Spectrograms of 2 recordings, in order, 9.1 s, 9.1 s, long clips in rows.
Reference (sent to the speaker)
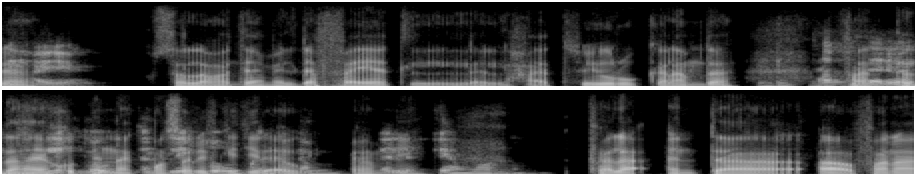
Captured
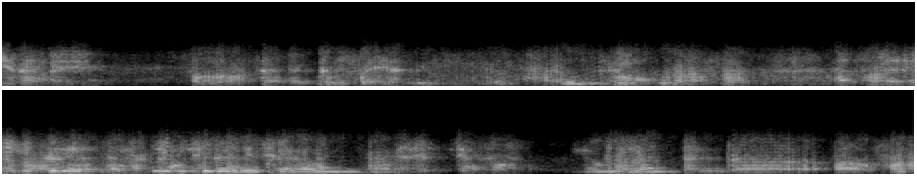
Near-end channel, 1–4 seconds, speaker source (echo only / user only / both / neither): both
